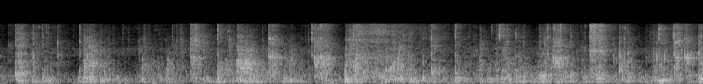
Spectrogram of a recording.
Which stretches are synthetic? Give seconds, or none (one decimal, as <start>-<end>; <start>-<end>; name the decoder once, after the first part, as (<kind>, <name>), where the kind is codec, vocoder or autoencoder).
none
